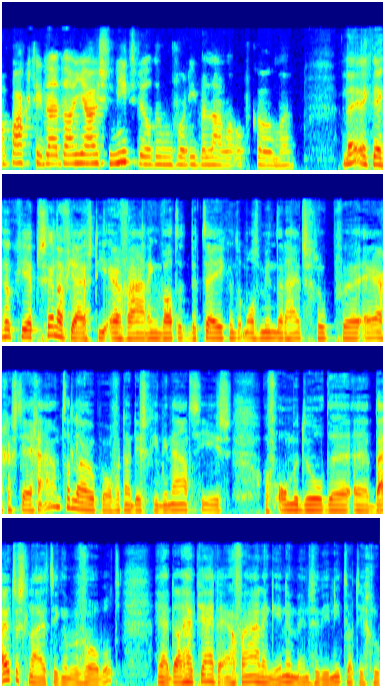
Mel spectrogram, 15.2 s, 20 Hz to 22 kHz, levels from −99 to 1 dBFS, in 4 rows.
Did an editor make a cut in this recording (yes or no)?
no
